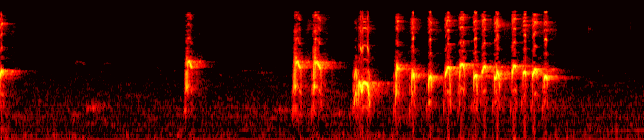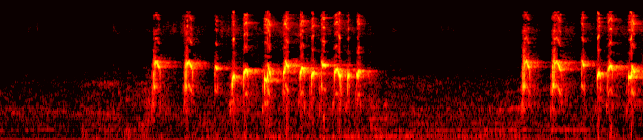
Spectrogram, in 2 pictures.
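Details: Orange-spotted bulbul, endemic to Indonesia, song used as a lure for trapping and as a master song for training birds: several bursts of quick, sharp chattering notes separated by silent gaps, clean background.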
